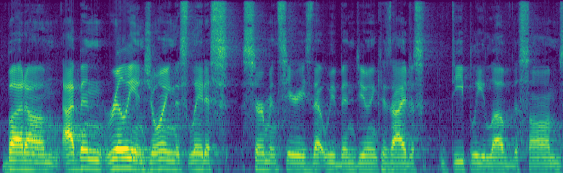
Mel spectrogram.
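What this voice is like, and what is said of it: Voice affected by illness. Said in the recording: “apologize for my voice. ... I've been sick for the last couple of days, and so I'm still kind of recovering a little bit.”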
